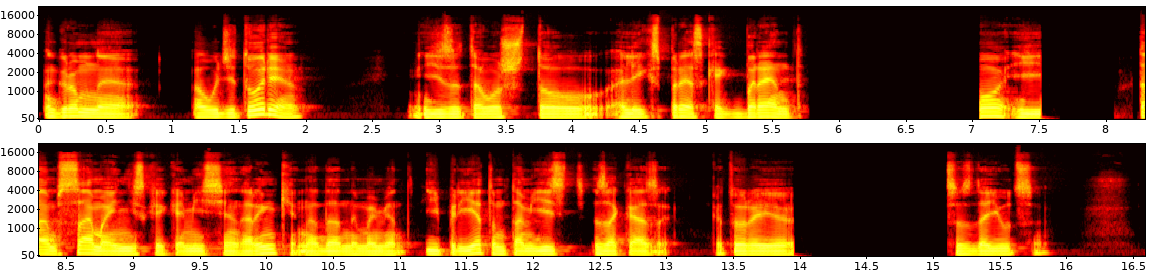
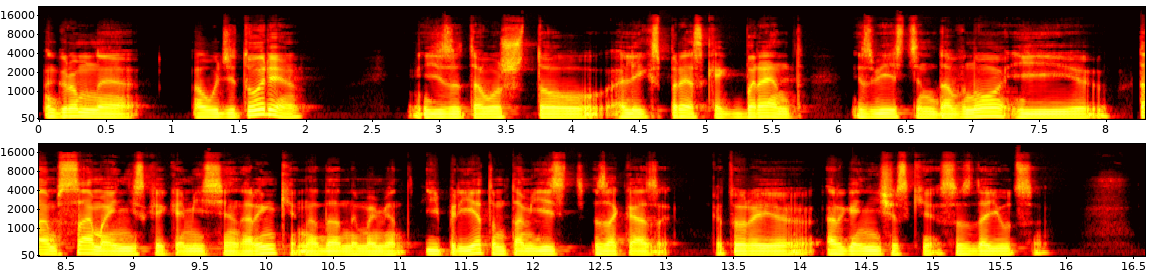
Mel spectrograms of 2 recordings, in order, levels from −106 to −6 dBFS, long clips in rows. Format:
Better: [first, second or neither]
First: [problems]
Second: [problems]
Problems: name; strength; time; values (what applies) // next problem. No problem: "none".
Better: second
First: audio cutting out; at 6 s for 1.5 s, at 7.5 s for 0.5 s and at 14 s for 1 s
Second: none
